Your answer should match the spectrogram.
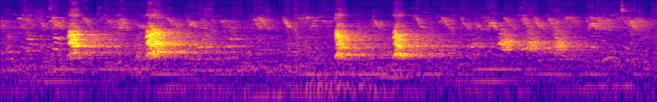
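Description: A dog barking: two pairs of loud, sharp barks, each pair about a second apart, then two fainter barks near the end.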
